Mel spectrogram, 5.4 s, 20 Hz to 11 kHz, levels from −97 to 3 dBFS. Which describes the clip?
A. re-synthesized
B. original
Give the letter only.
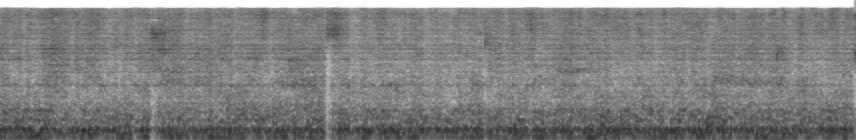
A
